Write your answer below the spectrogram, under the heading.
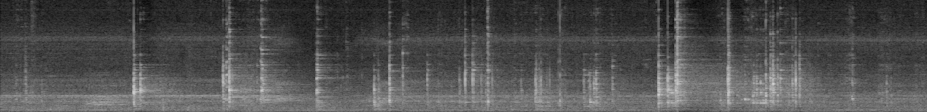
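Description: Light metallic clicks and taps of bent aluminum channel-letter profile strips being handled and set down on a worktable, coming irregularly with a busier run about eight seconds in, over a faint steady hum.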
